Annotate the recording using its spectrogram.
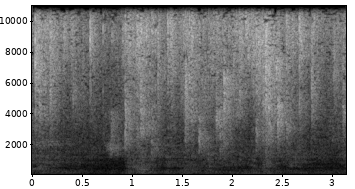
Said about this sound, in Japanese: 使う前に一応洗いたいなと思ってます。あ、よいしょ。ペットシャワーの音がついてる。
